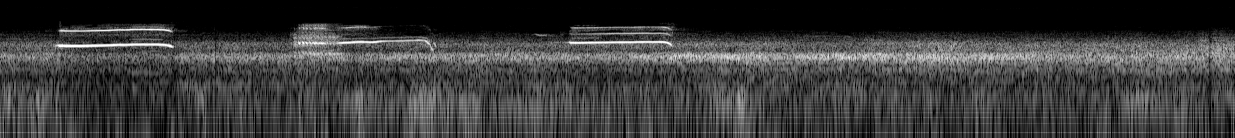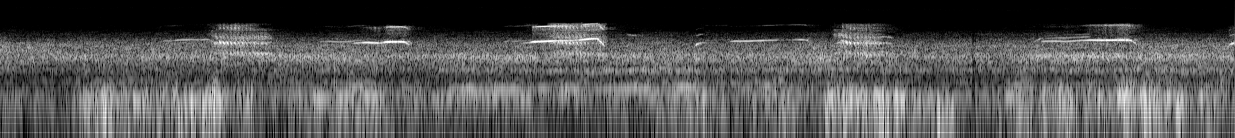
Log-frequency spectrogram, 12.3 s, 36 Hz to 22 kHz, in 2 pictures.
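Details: Nestling bald eagle in Southwest Florida, 20 April 2017, squealing at the second fish feeding of the day. Scattered short, high whistled squeals, louder early and softer later, over steady background hiss.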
